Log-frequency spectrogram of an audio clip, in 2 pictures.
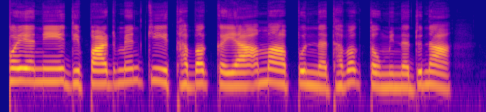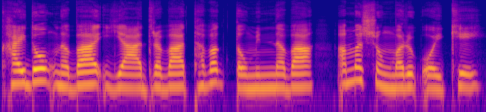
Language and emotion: Manipuri, neutral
